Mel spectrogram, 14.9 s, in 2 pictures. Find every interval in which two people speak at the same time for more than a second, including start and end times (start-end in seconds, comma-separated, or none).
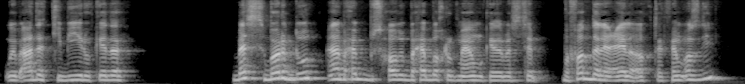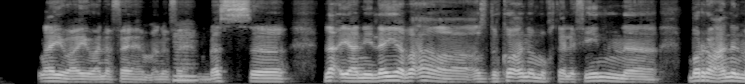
none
